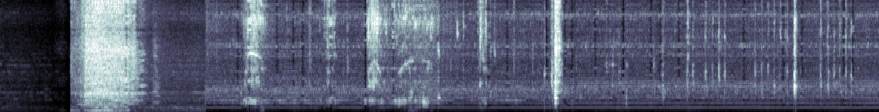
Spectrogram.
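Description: Sewing machine stitching in one short burst about a second in. After it come scattered clicks and rustles of fabric being handled at the machine, the loudest a sharp click midway, over a low steady hum.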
